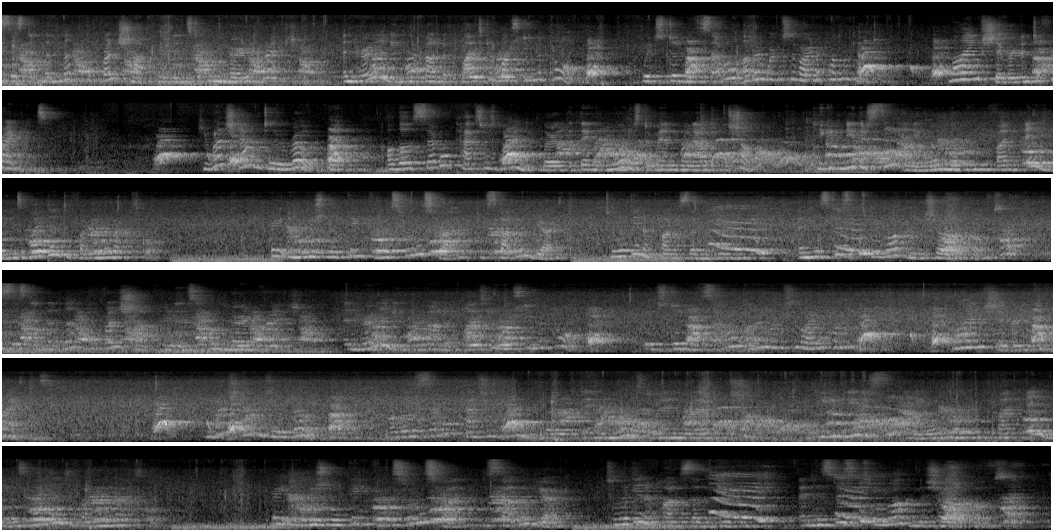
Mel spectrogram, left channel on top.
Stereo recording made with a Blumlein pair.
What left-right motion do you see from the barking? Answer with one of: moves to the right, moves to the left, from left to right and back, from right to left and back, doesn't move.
from left to right and back.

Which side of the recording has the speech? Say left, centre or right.
left.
